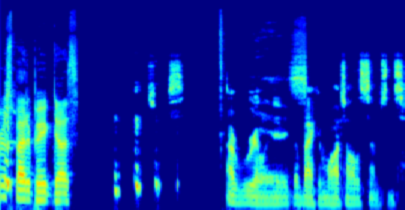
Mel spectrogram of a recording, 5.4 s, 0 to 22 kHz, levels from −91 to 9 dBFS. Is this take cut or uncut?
uncut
